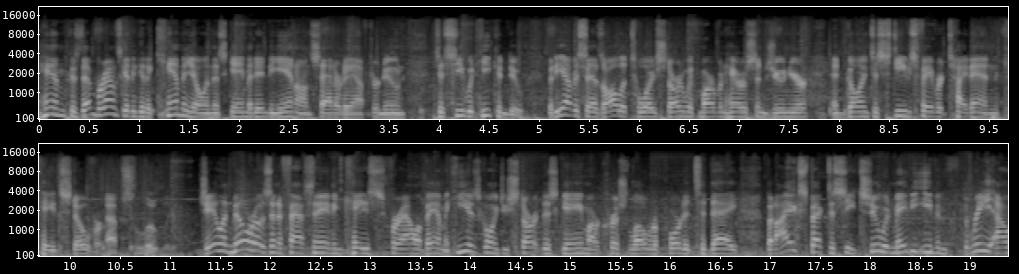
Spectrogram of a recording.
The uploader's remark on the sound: Live from Charlotte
